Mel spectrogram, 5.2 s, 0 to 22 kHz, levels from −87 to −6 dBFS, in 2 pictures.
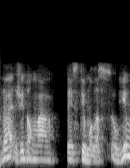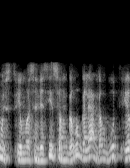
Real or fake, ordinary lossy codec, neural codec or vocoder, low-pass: fake; AAC, 24 kbps; autoencoder, 48 kHz, 128 numbers a frame, DAC-VAE, trained on Japanese speech; 5.4 kHz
